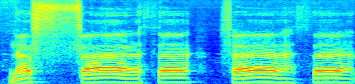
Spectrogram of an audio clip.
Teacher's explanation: Jadi tidak boleh dibaca pendek, harus dibaca panjangnya satu alif. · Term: mad tabi'i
